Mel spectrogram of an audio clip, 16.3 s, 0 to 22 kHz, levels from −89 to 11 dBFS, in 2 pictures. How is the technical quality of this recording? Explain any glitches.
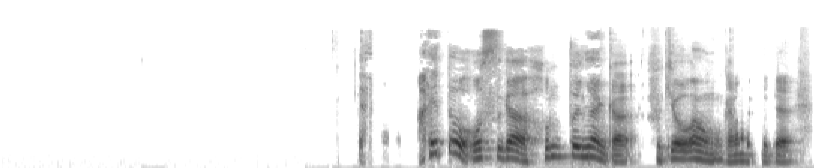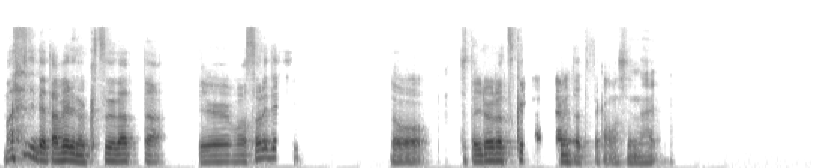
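The speech has one fault, limited to the opening. Adaptive stream starting at a low bitrate, 0 to 6.0 s: the player began on a lean version, dull above 11.3 kHz and artefact-heavy, then stepped up seamlessly.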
